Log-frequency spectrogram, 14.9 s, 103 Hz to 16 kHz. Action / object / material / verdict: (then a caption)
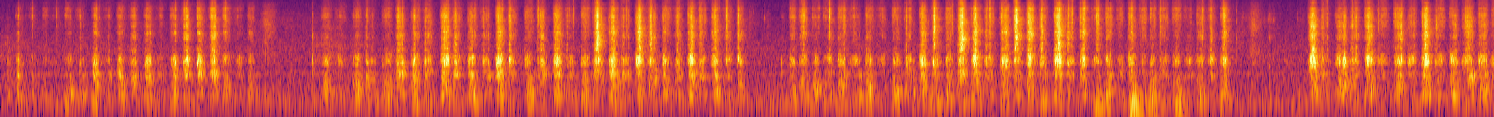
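scrape / coated scratch-art paper scraped with a wooden stylus / coated paper / none. A wooden stylus scratches the black coating off a scratch-art paper page in an open book. It makes quick, dry, rasping strokes in bursts separated by brief pauses, with a bright scratchy texture centered around 1.3 kHz.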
